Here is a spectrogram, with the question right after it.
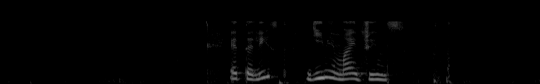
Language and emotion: Russian, positive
